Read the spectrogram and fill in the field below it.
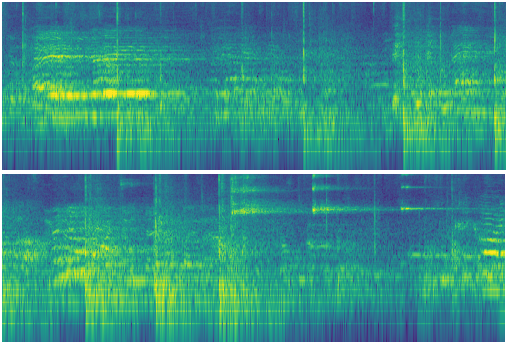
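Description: Young women call out to each other across the court.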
